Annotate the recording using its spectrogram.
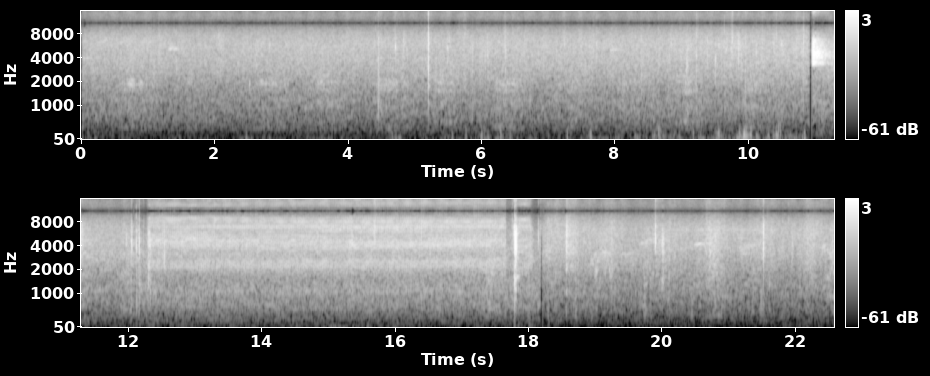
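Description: Quiet, damp forest ambience on a hiking trail, with soft footsteps and rustling of a hiker walking with a handheld camera. A few sharp clicks, one loud one in the second half, and a stretch of steadier hiss.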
